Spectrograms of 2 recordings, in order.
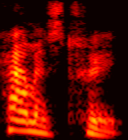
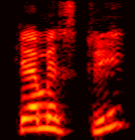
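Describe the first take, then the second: First: "chemistry" as KAM-is-tree, falling; correct pronunciation. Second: "chemistry" as kem-is-tree; common mispronunciation. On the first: Teacher repeats "chemistry" correctly as KAM-is-tree. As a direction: open a in the first syllable of "chemistry". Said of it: "this is chemistry". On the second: Teacher repeats what to avoid, "chemistry" mispronounced as kem-is-tree. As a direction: narrow e in "chemistry". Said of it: "The word is not". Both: Shown as a demonstration.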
